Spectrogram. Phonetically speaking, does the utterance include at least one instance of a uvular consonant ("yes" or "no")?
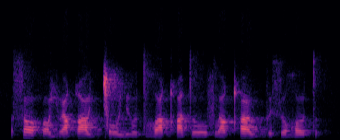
yes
